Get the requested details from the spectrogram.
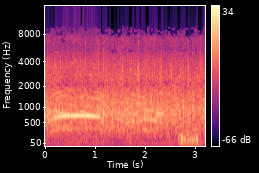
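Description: A church audience claps hands during a sermon in a dense, steady wash of applause for a few seconds, with a brief high sustained tone like a shout or whoop rising over it early on.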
